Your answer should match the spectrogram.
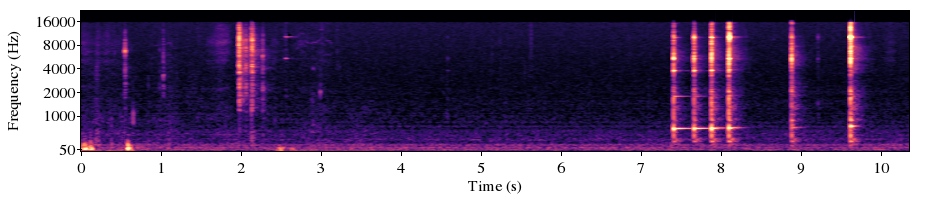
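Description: Hammer taps on a steel pin punch, driving a dowel pin into an aluminum silencer monocore clamped in a vise. A couple of taps come about two seconds in, then a quick run of about six sharp, ringing metallic strikes near the end.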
